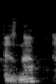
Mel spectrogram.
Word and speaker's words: Physna: Yeah, and by the way, everyone pronounces it Physna, but it's actually pronounced Physna.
